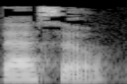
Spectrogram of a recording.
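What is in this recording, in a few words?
"basso", English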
